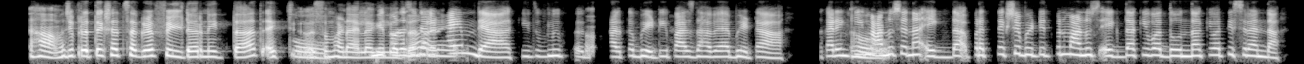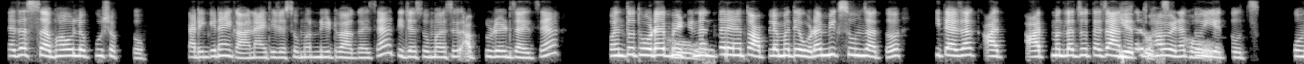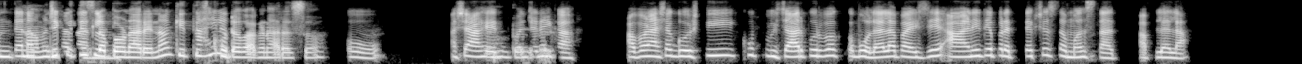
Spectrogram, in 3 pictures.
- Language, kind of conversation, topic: Marathi, podcast, ऑनलाइन आणि प्रत्यक्ष संभाषणात नेमका काय फरक असतो?
- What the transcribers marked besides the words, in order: other background noise; in English: "अप टू डेट"; tapping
